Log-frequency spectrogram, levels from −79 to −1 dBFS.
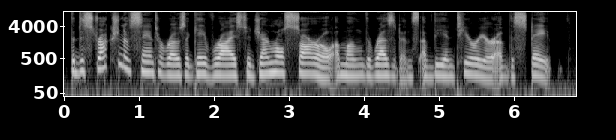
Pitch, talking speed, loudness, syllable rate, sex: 175 Hz, 165 wpm, -20 LUFS, 5.1 syllables/s, female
